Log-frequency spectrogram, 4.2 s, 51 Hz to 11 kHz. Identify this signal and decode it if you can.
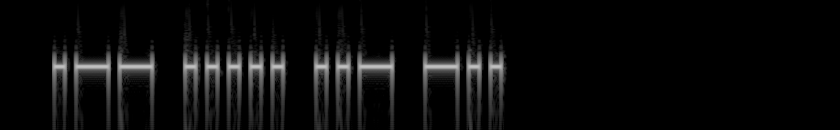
Morse code, heard as a keyed tone, about 22 wpm, 700 Hz. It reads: W5UD
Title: USA Call Signs - 4 Characters - Repeated 3x - 22wpm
